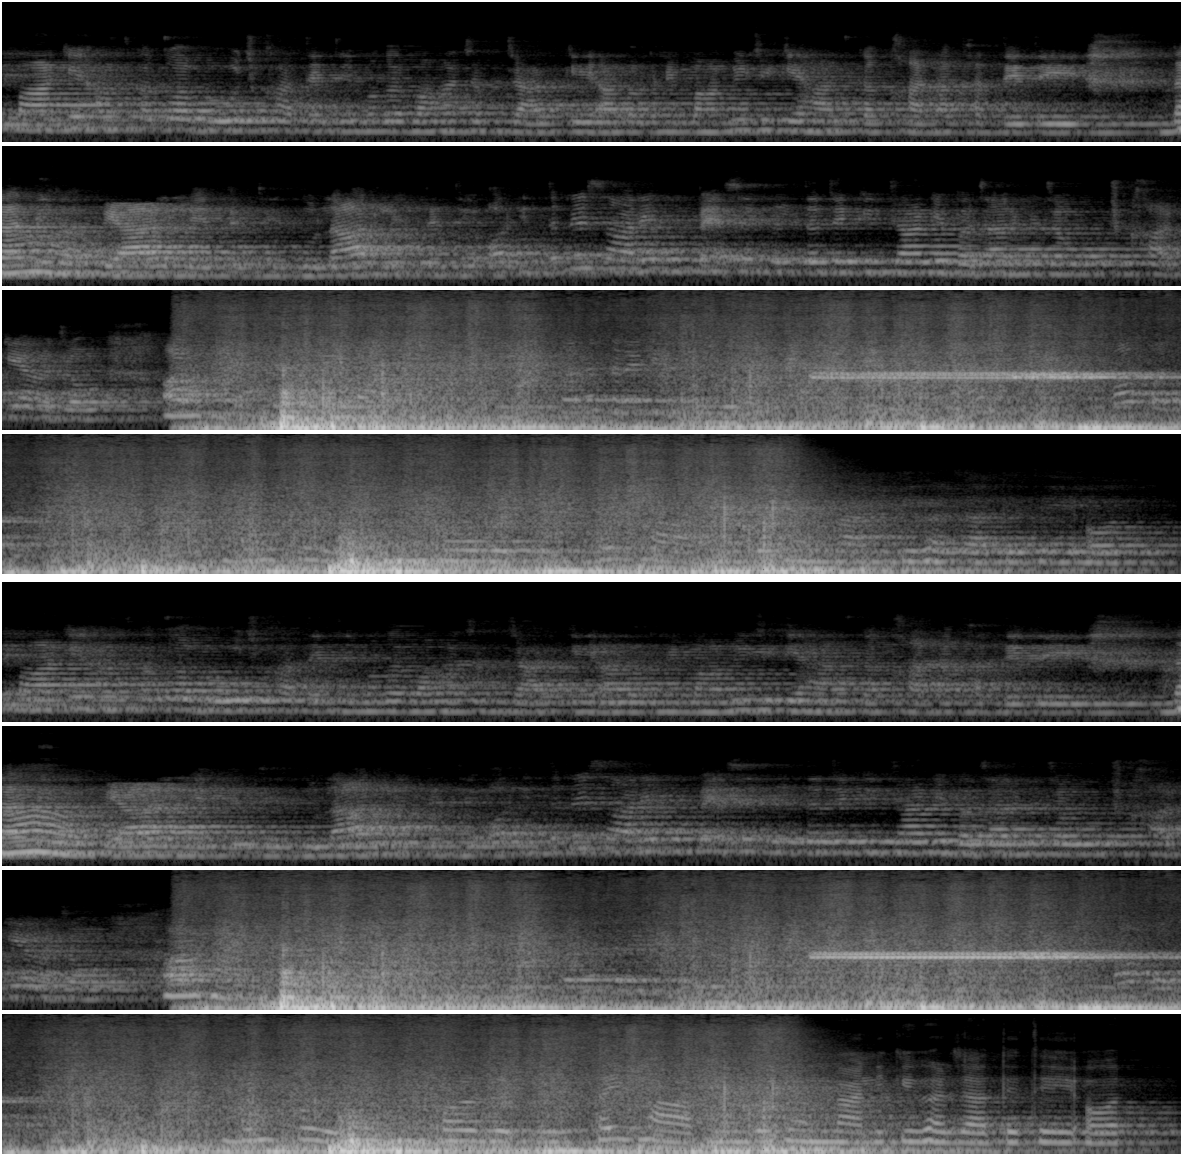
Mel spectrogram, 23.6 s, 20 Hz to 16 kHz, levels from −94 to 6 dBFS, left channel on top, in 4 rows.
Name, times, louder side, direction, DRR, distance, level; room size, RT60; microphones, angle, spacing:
voice 1, 0.0-18.4, left 1 dB, 50° left, -1 dB, 1.2 m, -45 dB
voice 2, 5.9-6.4 12.6-13.0 18.8-19.4 19.7-23.3, right 5 dB, 85° right, 8 dB, 0.3 m, -38 dB
sound 1, 12.7-21.7, equal, ahead, 0.5 m, -27 dB
sound 2, 15.8-17.1 18.1-18.2, right 5 dB, 20° right, 1.7 m, -30 dB
12.5 x 7.6 x 2.8 m, 2.4 s
head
